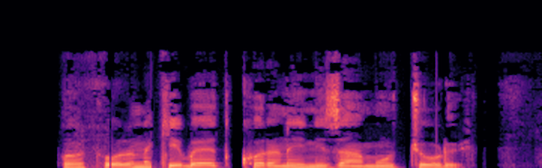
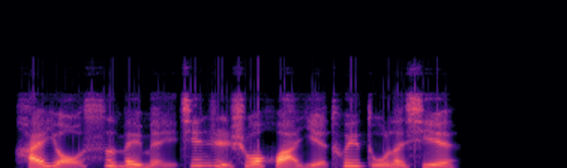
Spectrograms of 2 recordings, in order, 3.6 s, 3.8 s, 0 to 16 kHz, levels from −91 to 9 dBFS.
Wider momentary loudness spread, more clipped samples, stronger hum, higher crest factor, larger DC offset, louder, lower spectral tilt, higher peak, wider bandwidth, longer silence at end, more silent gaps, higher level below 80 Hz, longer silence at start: second, 5 LU vs 10 LU; neither; neither; second, 16 dB vs 22 dB; second, under 0.1% vs 0.5%; first, -16 LUFS vs -24 LUFS; first, -5 dB/octave vs -3.5 dB/octave; about the same, 0 dBFS vs -2 dBFS; about the same, 11.5 kHz vs 11 kHz; second, 0.5 s vs 0.65 s; first, 1.56-1.61 s vs none; first, -54 dBFS vs -60 dBFS; first, 0.4 s vs 0.05 s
